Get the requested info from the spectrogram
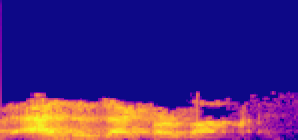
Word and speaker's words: azodicarbonamide: Azodicarbonamide.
